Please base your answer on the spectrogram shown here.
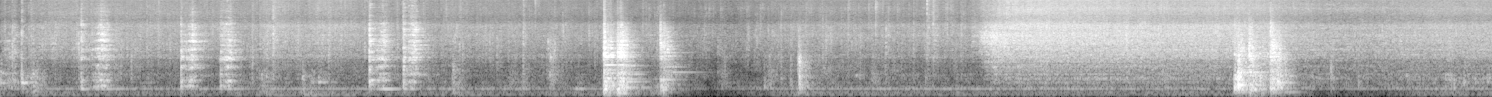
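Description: Already-cooked meat sizzles and clatters as it is stir-fried in a pan, with repeated scraping stirs and bursts of spitting hiss, then a loud sustained sizzle near the end, close and alone without talk.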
